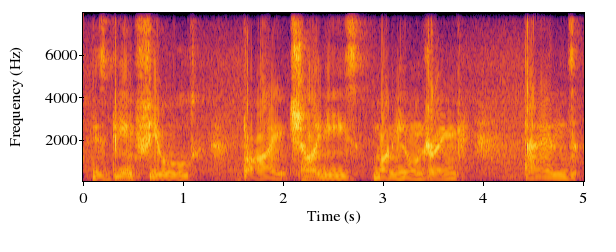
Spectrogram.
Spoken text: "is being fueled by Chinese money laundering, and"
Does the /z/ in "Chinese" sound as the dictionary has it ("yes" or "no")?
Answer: yes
